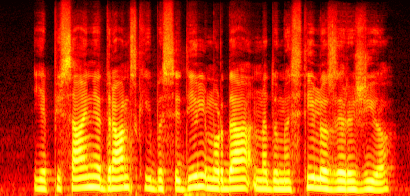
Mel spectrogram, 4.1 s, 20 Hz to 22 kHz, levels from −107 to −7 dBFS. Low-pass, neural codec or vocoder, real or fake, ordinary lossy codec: none; codec, 44.1 kHz, 7.8 kbps, Pupu-Codec; fake; none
